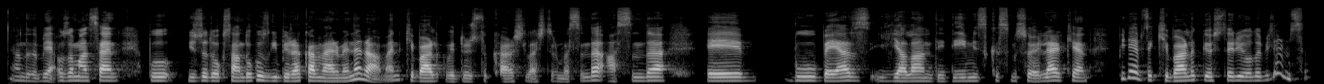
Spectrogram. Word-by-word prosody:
Anladım. 165 Hz, -5 st, -10 dB
Ya, 165 Hz, -, 0 dB
o 180 Hz, -, -6 dB
zaman 180 Hz, 0 st, +1 dB
sen 175 Hz, 0 st, +4 dB, 0.3 s
bu 175 Hz, -1 st, -3 dB
%99 170 Hz, +2 st, -1 dB
gibi 165 Hz, -1 st, -2 dB
rakam 170 Hz, +1 st, +4 dB
vermene 155 Hz, +10 st, +2 dB
rağmen 210 Hz, -, +2 dB
kibarlık 150 Hz, -9 st, +2 dB
ve 140 Hz, -, -7 dB
dürüstlük 140 Hz, -1 st, -8 dB
karşılaştırmasında 140 Hz, +5 st, -2 dB
aslında, 175 Hz, +1 st, 0 dB, 0.4 s
eee, 170 Hz, 0 st, +4 dB, 0.3 s
bu 180 Hz, -2 st, -4 dB
beyaz 175 Hz, +2 st, +3 dB, 0.2 s
yalan 155 Hz, -1 st, +1 dB
dediğimiz 155 Hz, +2 st, -7 dB
kısmı 165 Hz, -, -10 dB
söylerken 170 Hz, +1 st, +2 dB, 0.3 s
bir 265 Hz, -, -6 dB
nebze 280 Hz, -9 st, -1 dB
kibarlık 180 Hz, +4 st, +2 dB
gösteriyor 185 Hz, -1 st, -1 dB
olabilir 185 Hz, +3 st, -8 dB
misin? 265 Hz, +4 st, -11 dB
170 Hz, 130 wpm, -24 LUFS, 160-180 Hz, 0.4 s, sen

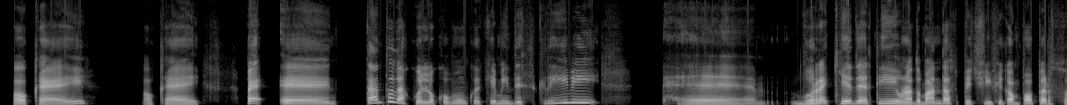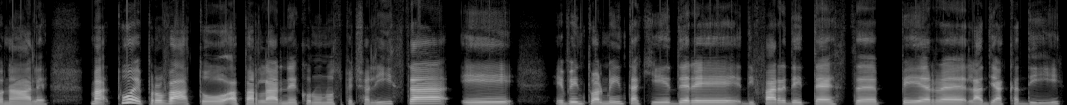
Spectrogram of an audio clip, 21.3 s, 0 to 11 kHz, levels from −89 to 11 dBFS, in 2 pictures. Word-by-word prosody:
Okay. 170 Hz, +4 st, +2 dB, 0.5 s
Okay. 150 Hz, -3 st, -1 dB, 0.4 s
Beh, 245 Hz, +7 st, +5 dB
ehm, 190 Hz, +1 st, +4 dB, 0.3 s
intanto, 310 Hz, +9 st, +1 dB
da 245 Hz, -, +4 dB
quello 190 Hz, -1 st, -1 dB
comunque 205 Hz, +3 st, -6 dB
che 210 Hz, -, -5 dB
mi 205 Hz, -1 st, -6 dB
descrivi, 275 Hz, +11 st, -5 dB, 0.6 s
ehm, 125 Hz, -6 st, -3 dB, 0.3 s
vorrei 185 Hz, +6 st, +3 dB
chiederti 225 Hz, 0 st, +2 dB
una 175 Hz, -4 st, +4 dB
domanda 190 Hz, +5 st, +3 dB
specifica, 160 Hz, -2 st, -4 dB
un 160 Hz, -, +1 dB
po' 185 Hz, +2 st, +3 dB
personale: 135 Hz, -6 st, -1 dB, 0.4 s
ma 180 Hz, -2 st, +4 dB
tu 290 Hz, -, +1 dB
hai 285 Hz, -8 st, +4 dB
provato 165 Hz, -5 st, +1 dB
a 150 Hz, -, +3 dB
parlarne 155 Hz, +1 st, +1 dB
con 160 Hz, 0 st, -8 dB
uno 155 Hz, 0 st, -6 dB
specialista 195 Hz, +7 st, +1 dB
e, 180 Hz, +3 st, -3 dB, 0.4 s
eventualmente, 175 Hz, +2 st, -2 dB
a -, -, +3 dB
chiedere 165 Hz, 0 st, -1 dB
di 160 Hz, -1 st, -12 dB
fare 165 Hz, +2 st, +2 dB
dei 155 Hz, -2 st, -6 dB
test 155 Hz, 0 st, 0 dB, 0.2 s
per 155 Hz, -1 st, +1 dB
l'ADHD? 150 Hz, +1 st, -4 dB
165 Hz, 110 wpm, -27 LUFS, 155-190 Hz, 0.6 s, Beh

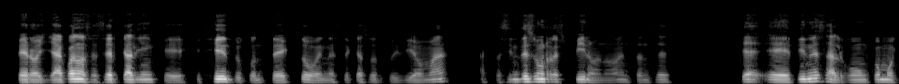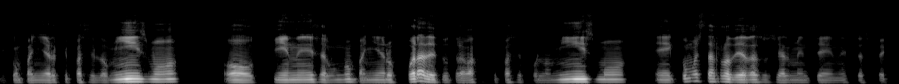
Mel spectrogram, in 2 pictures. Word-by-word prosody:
pero 105 Hz, 0 st, +2 dB
ya 105 Hz, +1 st, +2 dB
cuando 125 Hz, +1 st, +9 dB
se 110 Hz, -, -10 dB
acerca 110 Hz, +1 st, +3 dB
alguien 115 Hz, +1 st, -3 dB
que 100 Hz, -3 st, -11 dB, 0.2 s
tiene 125 Hz, 0 st, +10 dB
tu 105 Hz, -2 st, -15 dB
contexto, 100 Hz, +3 st, -6 dB
o -, -, -5 dB
en 100 Hz, +1 st, -12 dB
este 100 Hz, 0 st, -18 dB
caso, 105 Hz, +2 st, -14 dB
tu 95 Hz, +1 st, -26 dB
idioma, 105 Hz, +7 st, -9 dB, 0.3 s
hasta 100 Hz, 0 st, -27 dB
sientes 115 Hz, +4 st, +1 dB
un 125 Hz, -1 st, +6 dB
respiro, 115 Hz, -3 st, -5 dB
¿no? 100 Hz, +3 st, -19 dB
Entonces, 105 Hz, +1 st, -17 dB, 0.7 s
ya 115 Hz, -, 0 dB, 0.2 s
Eh, 110 Hz, -1 st, +2 dB
¿tienes 135 Hz, +3 st, +3 dB
algún, 105 Hz, -1 st, -3 dB
como 115 Hz, 0 st, -2 dB
que, 95 Hz, -, -40 dB
compañero 100 Hz, +1 st, -12 dB
que 100 Hz, -, -26 dB
pase 100 Hz, 0 st, -15 dB
lo 100 Hz, 0 st, -16 dB
mismo? 120 Hz, +2 st, +4 dB, 0.4 s
¿O 100 Hz, -1 st, -2 dB
tienes 110 Hz, +1 st, -6 dB
algún 105 Hz, 0 st, -12 dB
compañero, 105 Hz, -2 st, -11 dB
fuera -, -, +3 dB
de 110 Hz, -, 0 dB
tu 100 Hz, -1 st, -21 dB
trabajo, 100 Hz, +2 st, -12 dB
que -, -, -34 dB
pase 100 Hz, +1 st, -20 dB
por 100 Hz, -, -27 dB
lo 100 Hz, 0 st, -23 dB
mismo? 115 Hz, 0 st, +1 dB, 0.3 s
Eh, 105 Hz, -1 st, -12 dB
¿cómo 140 Hz, +3 st, -10 dB
estás 140 Hz, -4 st, -8 dB
rodeada, 110 Hz, -4 st, -3 dB
socialmente, 100 Hz, -1 st, -17 dB
en 95 Hz, 0 st, -23 dB
este 100 Hz, 0 st, -25 dB
aspecto? 95 Hz, -, -25 dB
105 Hz, 180 wpm, -23 LUFS, 100-115 Hz, 0.7 s, tiene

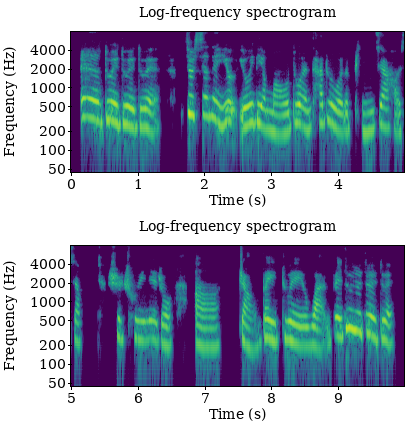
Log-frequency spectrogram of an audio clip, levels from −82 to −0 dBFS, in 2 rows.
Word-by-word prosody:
哎， 335 Hz, -2 st, +5 dB
对 300 Hz, -3 st, +4 dB
对 255 Hz, -2 st, +3 dB
对。 230 Hz, -3 st, -1 dB, 0.4 s
就 380 Hz, -1 st, +6 dB
现 360 Hz, -1 st, -2 dB
在 330 Hz, -, +1 dB
也 260 Hz, -4 st, 0 dB
有 -, -, +2 dB
有 245 Hz, +2 st, +4 dB
一 275 Hz, -, +2 dB
点 260 Hz, -5 st, +2 dB
矛 190 Hz, -2 st, -1 dB
盾， 230 Hz, -1 st, +1 dB
他 270 Hz, -, -2 dB
对 285 Hz, 0 st, -2 dB
我 220 Hz, -6 st, +2 dB
的 195 Hz, -, -2 dB
评 200 Hz, +1 st, -5 dB
价 240 Hz, 0 st, -1 dB
好 225 Hz, -, -7 dB
像 225 Hz, +3 st, -7 dB, 0.4 s
是 270 Hz, -, -2 dB
处 255 Hz, -, -5 dB
于 240 Hz, -1 st, -3 dB
那 245 Hz, -1 st, -2 dB
种 210 Hz, -3 st, -2 dB, 0.3 s
呃 190 Hz, -1 st, -3 dB, 0.3 s
长 195 Hz, -4 st, -2 dB
辈 255 Hz, -1 st, +2 dB
对 230 Hz, -5 st, +1 dB
晚 195 Hz, -3 st, -1 dB
辈， 285 Hz, -1 st, +3 dB
对 380 Hz, +3 st, +5 dB
对 335 Hz, -2 st, +3 dB
对 300 Hz, -5 st, +2 dB
对。 230 Hz, -4 st, -1 dB
240 Hz, 220 characters per minute, -19 LUFS, 205-275 Hz, 0.4 s, 就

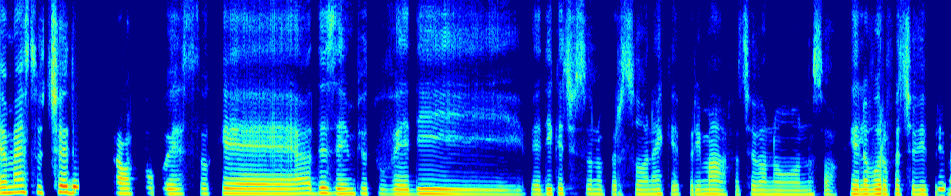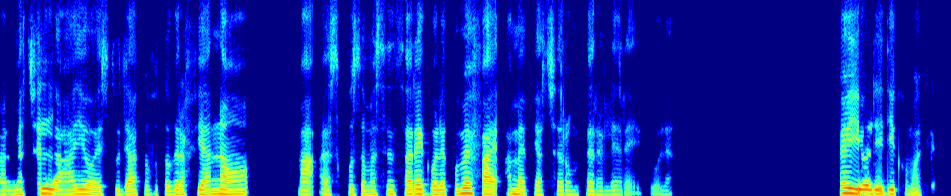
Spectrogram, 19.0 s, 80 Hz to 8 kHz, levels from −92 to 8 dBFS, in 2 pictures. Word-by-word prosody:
e -, -, +3 dB
a 225 Hz, -, +5 dB
me 250 Hz, +2 st, +2 dB
succede 245 Hz, 0 st, +4 dB, 0.3 s
purtroppo 205 Hz, +1 st, -4 dB
questo: 190 Hz, +1 st, -6 dB
che 190 Hz, -2 st, +1 dB
ad 200 Hz, +1 st, -4 dB
esempio, 195 Hz, -1 st, 0 dB
tu 185 Hz, -1 st, -18 dB
vedi 175 Hz, -2 st, -1 dB
vedi 180 Hz, +1 st, -4 dB
che 195 Hz, +1 st, -5 dB
ci -, -, -15 dB
sono 180 Hz, -1 st, -10 dB
persone 175 Hz, +1 st, -8 dB
che 170 Hz, 0 st, -11 dB
prima 175 Hz, -1 st, -5 dB
facevano, 165 Hz, -1 st, -7 dB
non 165 Hz, +1 st, -9 dB
so: 165 Hz, -1 st, -13 dB
"Che 185 Hz, -, +1 dB
lavoro 180 Hz, 0 st, +2 dB
facevi 175 Hz, -1 st, -6 dB
prima?" 170 Hz, -1 st, -5 dB
"Il 165 Hz, -, -9 dB
macellaio." 180 Hz, 0 st, +3 dB
"E 165 Hz, -, +1 dB
hai 160 Hz, -, -1 dB
studiato 170 Hz, 0 st, -4 dB
fotografia?" 175 Hz, 0 st, -1 dB
"No." 180 Hz, 0 st, +3 dB, 0.5 s
"Ma 165 Hz, -1 st, -3 dB, 0.2 s
scusa, 170 Hz, +1 st, -7 dB
ma 165 Hz, -, -4 dB
senza 175 Hz, +1 st, -3 dB
regole 170 Hz, -2 st, +2 dB
come 205 Hz, +4 st, +5 dB
fai?" 175 Hz, -2 st, +3 dB
"A 180 Hz, -, -10 dB
me 170 Hz, -3 st, +2 dB
piace 165 Hz, 0 st, -8 dB
rompere 160 Hz, 0 st, -7 dB
le 165 Hz, +2 st, -11 dB
regole." 175 Hz, -5 st, -19 dB, 1.7 s
E 215 Hz, -, +10 dB
io 185 Hz, -3 st, +11 dB
gli 175 Hz, -, +6 dB
dico: 175 Hz, -2 st, 0 dB
"Ma -, -, -6 dB
che" -, -, -29 dB
180 Hz, 160 wpm, -23 LUFS, 170-190 Hz, 1.7 s, io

